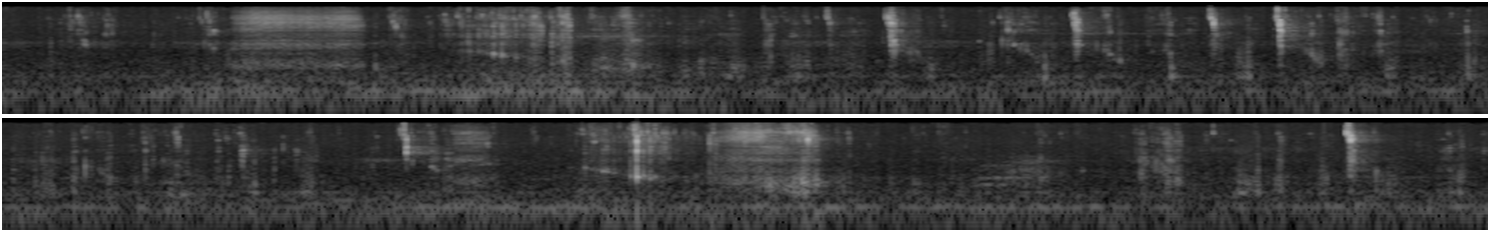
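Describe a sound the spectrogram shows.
A woman chews and slurps food close to a microphone.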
